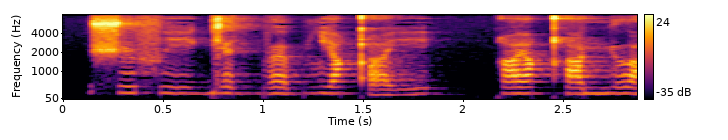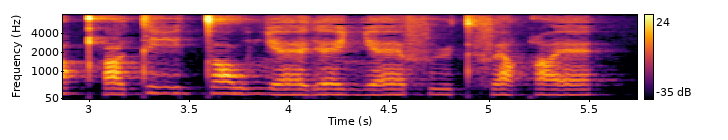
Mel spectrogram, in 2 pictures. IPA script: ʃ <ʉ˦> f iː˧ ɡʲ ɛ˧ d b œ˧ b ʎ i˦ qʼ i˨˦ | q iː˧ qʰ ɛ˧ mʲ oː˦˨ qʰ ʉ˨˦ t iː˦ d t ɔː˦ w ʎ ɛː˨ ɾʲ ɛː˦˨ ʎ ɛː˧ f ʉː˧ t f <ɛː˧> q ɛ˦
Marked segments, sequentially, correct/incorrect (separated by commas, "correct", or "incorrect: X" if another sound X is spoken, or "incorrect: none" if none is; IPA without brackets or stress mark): correct, incorrect: ɛ˧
